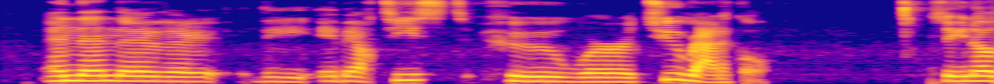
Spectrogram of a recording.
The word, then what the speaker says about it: Hébertistes: So within the Mountain, there were the Hébertistes and the Dantonists, right? So Hébertists and Dantonists, if you don't know how to pronounce it in French.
